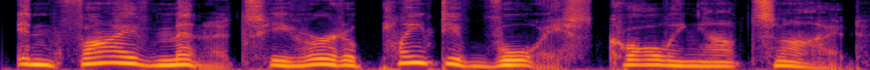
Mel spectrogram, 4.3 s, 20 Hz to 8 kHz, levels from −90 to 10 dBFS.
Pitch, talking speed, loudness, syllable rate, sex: 160 Hz, 140 wpm, -16 LUFS, 4.6 syllables/s, male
